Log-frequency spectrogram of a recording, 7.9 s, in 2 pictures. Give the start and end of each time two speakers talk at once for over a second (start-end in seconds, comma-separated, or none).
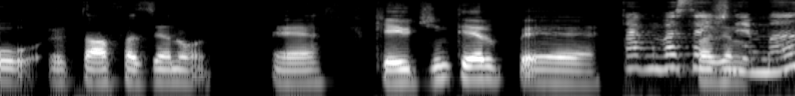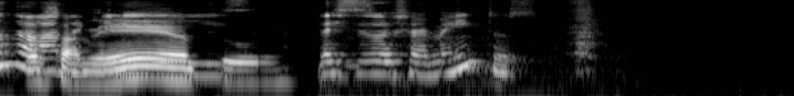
3.4-5.4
